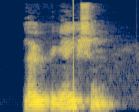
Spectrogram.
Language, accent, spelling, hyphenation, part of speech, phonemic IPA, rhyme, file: English, Southern England, bloviation, blo‧vi‧at‧ion, noun, /bləʊvɪˈeɪʃən/, -eɪʃən, LL-Q1860 (eng)-bloviation.wav
- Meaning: A boastful or pompous manner of speaking or writing; a lengthy discourse delivered in that manner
